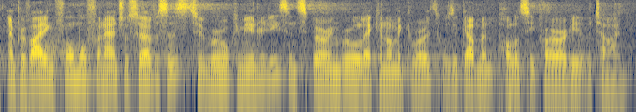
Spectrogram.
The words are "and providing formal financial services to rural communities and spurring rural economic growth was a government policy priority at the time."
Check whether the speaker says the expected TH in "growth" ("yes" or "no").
yes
